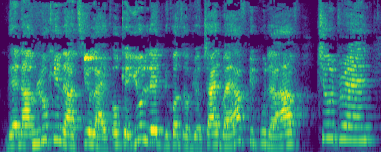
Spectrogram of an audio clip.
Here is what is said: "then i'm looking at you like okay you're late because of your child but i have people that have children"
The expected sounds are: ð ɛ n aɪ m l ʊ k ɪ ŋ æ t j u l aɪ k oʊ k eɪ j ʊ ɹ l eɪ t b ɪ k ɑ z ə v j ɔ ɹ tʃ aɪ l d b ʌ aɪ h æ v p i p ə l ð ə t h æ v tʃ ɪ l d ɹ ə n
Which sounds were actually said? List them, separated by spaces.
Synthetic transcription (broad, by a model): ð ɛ n aɪ m l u k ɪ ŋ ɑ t j u l aɪ k oʊ k eɪ j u l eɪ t b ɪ k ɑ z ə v j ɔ tʃ aɪ l d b aɪ h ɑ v p i p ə l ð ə t h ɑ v tʃ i l d ɹ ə n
